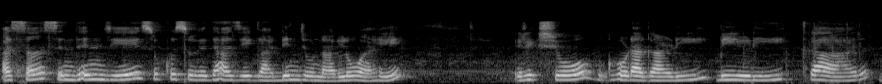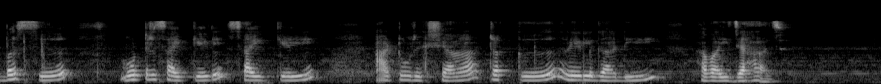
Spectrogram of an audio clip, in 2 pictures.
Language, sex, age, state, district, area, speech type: Sindhi, female, 60+, Uttar Pradesh, Lucknow, urban, spontaneous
